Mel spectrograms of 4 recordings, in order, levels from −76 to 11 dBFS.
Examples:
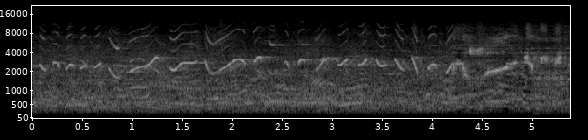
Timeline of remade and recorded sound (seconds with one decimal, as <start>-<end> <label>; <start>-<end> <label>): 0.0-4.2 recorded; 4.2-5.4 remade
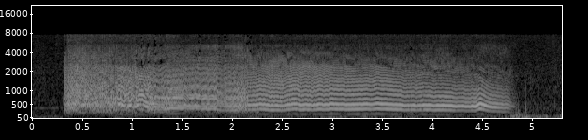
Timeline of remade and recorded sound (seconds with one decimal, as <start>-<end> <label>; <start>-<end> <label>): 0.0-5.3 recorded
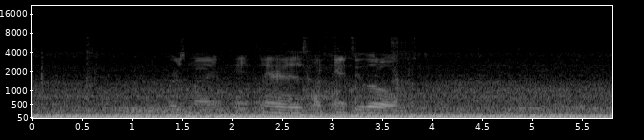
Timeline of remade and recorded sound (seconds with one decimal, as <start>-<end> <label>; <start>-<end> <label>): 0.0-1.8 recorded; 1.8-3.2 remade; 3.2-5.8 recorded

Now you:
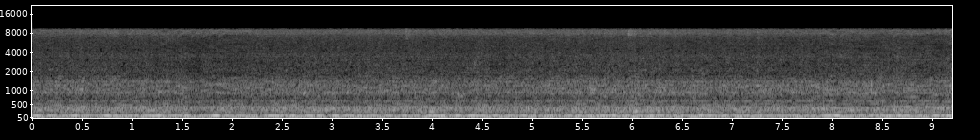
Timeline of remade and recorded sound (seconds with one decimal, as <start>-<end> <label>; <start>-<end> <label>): 0.0-1.2 recorded; 1.2-2.2 remade; 2.2-7.9 recorded; 7.9-9.2 remade

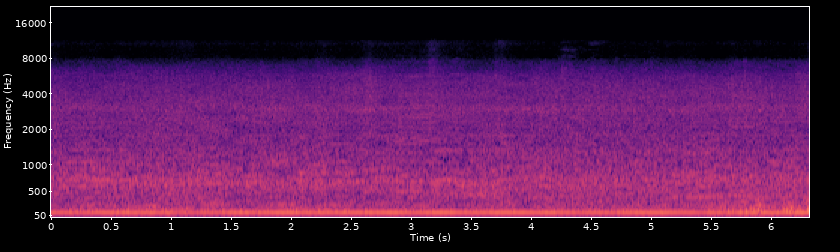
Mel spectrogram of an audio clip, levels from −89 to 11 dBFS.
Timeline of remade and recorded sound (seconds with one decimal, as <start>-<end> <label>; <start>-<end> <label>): 0.0-4.2 remade; 4.2-5.1 recorded; 5.1-6.3 remade

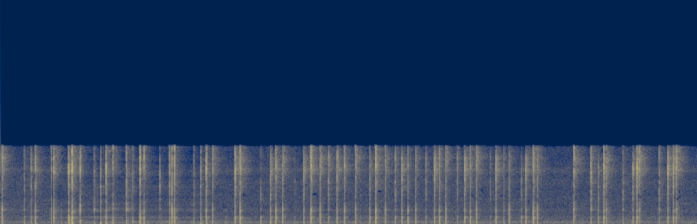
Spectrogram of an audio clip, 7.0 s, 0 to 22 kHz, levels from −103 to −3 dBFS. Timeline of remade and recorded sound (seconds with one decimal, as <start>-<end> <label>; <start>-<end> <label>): 0.0-0.5 recorded; 0.5-2.1 remade; 2.1-7.0 recorded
